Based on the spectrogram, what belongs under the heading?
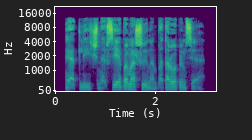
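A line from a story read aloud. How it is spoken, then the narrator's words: Barked command. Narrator (Russian): гаркнул командир отряда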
